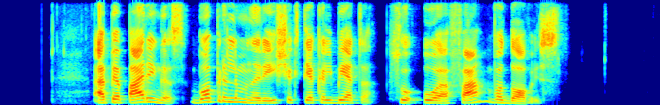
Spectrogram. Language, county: Lithuanian, Kaunas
